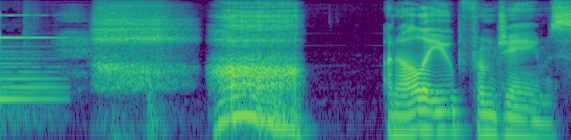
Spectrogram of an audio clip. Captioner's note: bright music; gasps; sighs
